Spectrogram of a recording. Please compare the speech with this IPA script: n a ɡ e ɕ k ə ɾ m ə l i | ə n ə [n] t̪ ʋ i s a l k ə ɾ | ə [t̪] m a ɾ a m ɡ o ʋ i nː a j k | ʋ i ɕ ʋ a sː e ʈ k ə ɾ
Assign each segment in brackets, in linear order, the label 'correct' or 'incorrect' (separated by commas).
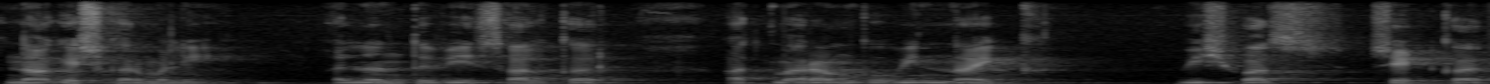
correct, correct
